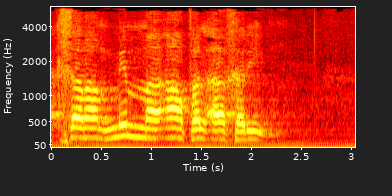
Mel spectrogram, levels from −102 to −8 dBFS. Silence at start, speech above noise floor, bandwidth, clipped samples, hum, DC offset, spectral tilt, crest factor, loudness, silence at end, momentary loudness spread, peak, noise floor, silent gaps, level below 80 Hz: 0 s; 29 dB; 6 kHz; under 0.1%; none; 0.2%; -5.5 dB/octave; 14 dB; -23 LUFS; 0.75 s; 6 LU; -10 dBFS; -51 dBFS; none; -54 dBFS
